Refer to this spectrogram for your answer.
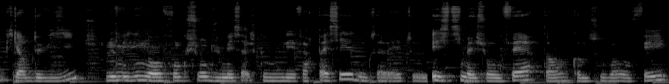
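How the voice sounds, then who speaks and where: With music in the background, a woman speaks at a moderate pace in a fairly low pitch, using ordinary pitch variation. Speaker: real estate agent. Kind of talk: casual talk to camera. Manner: humorous.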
